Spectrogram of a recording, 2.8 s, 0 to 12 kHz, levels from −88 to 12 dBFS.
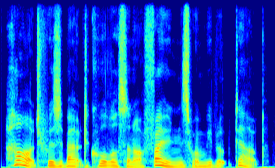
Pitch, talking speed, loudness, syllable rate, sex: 170 Hz, 285 wpm, -19 LUFS, 6.3 syllables/s, female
